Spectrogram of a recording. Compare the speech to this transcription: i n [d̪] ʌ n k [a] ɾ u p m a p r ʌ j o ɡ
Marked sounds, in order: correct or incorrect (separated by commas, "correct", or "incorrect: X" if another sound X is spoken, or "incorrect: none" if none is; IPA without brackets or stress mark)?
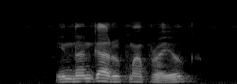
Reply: correct, correct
